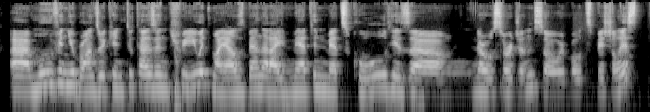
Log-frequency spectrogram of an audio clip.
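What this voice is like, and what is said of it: Quebec French-Canadian accent. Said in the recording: “I'm from Quebec. So why my beautiful accent that I can lose? ... It's a gorgeous accent.”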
